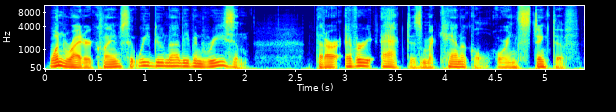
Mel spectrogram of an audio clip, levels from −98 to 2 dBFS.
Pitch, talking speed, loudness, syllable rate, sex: 105 Hz, 180 wpm, -20 LUFS, 6.4 syllables/s, male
